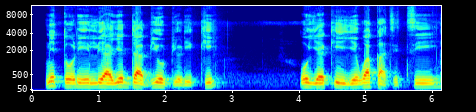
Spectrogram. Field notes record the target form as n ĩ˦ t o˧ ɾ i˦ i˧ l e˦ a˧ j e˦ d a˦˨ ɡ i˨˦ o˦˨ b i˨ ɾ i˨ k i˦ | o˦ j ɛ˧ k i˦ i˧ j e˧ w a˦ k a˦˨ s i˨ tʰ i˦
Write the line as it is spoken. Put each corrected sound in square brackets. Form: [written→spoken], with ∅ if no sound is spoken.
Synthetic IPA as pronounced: n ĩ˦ t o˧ ɾ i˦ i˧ l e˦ a˧ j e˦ d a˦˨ [ɡ→b] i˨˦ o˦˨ b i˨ ɾ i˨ k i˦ | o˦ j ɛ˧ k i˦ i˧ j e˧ w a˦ k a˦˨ [s→t] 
